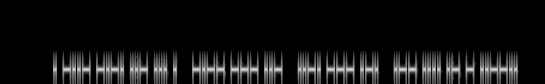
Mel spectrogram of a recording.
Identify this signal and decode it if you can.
Morse code, heard as a keyed tone, about 50 wpm, 700 Hz. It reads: EXCUSE YOU FOR WHAT?
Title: Sentences from Top 700 Words 50wpm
